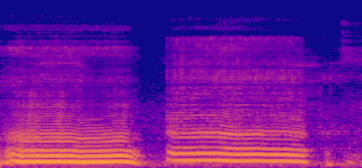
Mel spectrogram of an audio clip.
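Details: Beaux, Duke and Daisy snoring: two long, deep, buzzing snores with a pause between, loud and steady in tone.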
